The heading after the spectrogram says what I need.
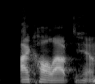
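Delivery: ordinary talk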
